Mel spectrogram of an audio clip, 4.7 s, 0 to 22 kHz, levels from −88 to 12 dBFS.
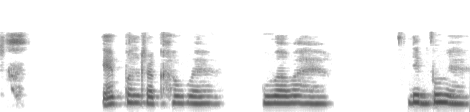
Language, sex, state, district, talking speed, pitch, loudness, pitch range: Hindi, male, Chhattisgarh, Bastar, 115 wpm, 225 Hz, -29 LUFS, 215-230 Hz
